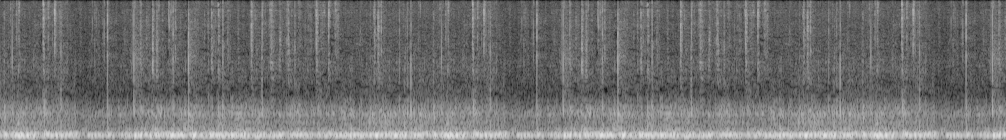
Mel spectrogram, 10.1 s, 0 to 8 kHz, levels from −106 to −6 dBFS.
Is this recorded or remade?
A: recorded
